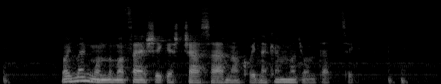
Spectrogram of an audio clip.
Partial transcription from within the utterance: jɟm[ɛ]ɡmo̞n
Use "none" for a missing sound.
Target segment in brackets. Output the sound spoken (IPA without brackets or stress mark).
ɛ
